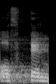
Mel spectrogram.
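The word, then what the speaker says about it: often: इसी से रिलेटेड एक और वर्ड होता है, बहुत से लोग इसको ऑफन बोलते हैं, बहुत से लोग इसको ऑफ्टेन बोलते हैं। दोनों ही प्रोनाउंसिएशन ठीक है, तो परेशान होने की जरूरत नहीं है।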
